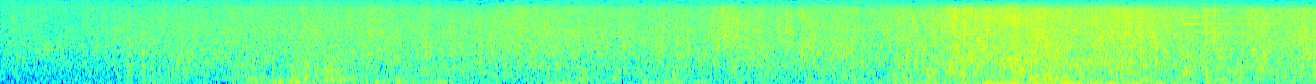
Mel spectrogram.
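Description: Water rushes along the hull of a moving sailing boat.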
